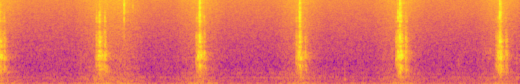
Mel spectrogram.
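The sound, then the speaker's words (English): A clock ticks steadily, one sharp click roughly every second, over a soft low hum. The ticks are clear but fairly quiet, with no voices present. “Let your awareness settle on the ticking of a clock.”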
